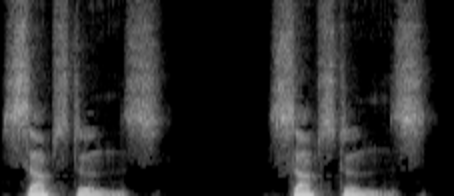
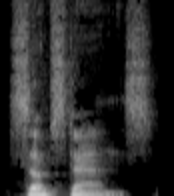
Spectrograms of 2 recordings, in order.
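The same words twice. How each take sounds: First: सब्सटेंस with a short reduced second syllable, SUB-stns; correct pronunciation. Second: सब्सटेंस with a full open "stance" ending, sub-STANCE; the common mistaken सब्सटेंस, second part like stance; wrong pronunciation. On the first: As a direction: say सब्सटेंस as sub-stuns, not stance. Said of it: "इसकी सही pronunciation है". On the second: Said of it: "लेकिन ये pronunciation गलत है". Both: Shown as a demonstration.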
